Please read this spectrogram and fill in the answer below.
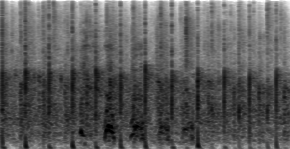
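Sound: audience clapping applause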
